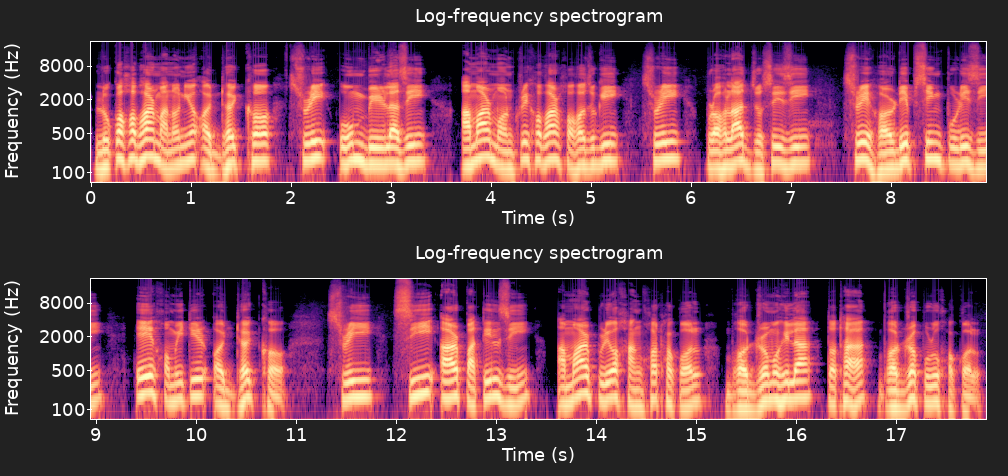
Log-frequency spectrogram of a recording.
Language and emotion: Assamese, neutral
